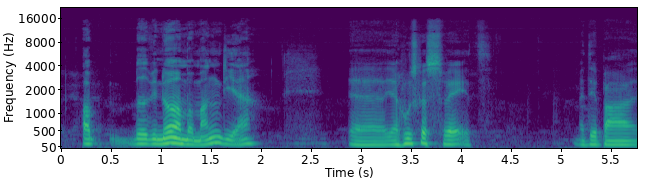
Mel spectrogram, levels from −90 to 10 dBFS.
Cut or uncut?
uncut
